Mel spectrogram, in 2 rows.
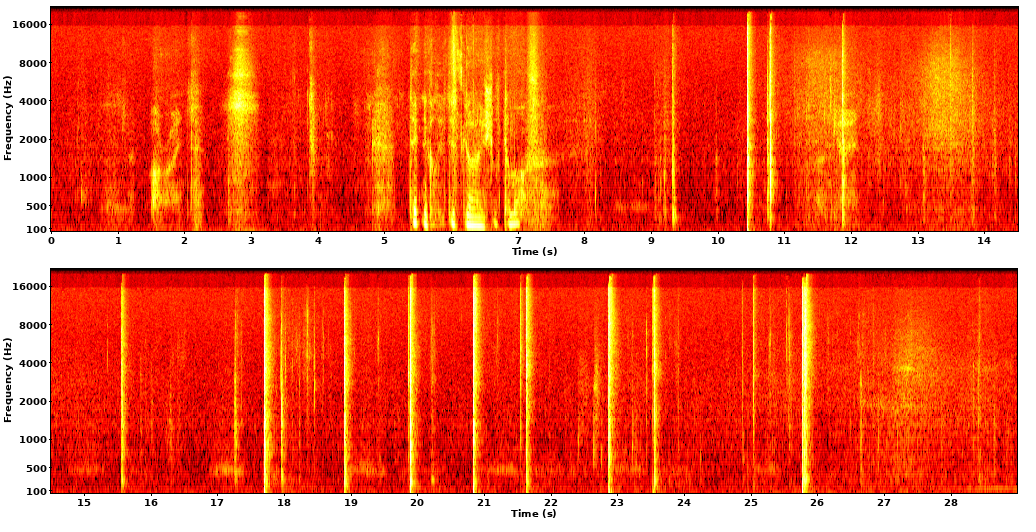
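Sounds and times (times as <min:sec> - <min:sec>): plastic clips snapping: 0:10.4 - 0:11.0, 0:15.4 - 0:15.8, 0:17.2 - 0:19.1, 0:19.8 - 0:21.8, 0:22.6 - 0:23.8, 0:24.8 - 0:26.9.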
